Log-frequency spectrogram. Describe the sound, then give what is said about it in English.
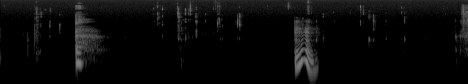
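Soft, slow licking sounds: quiet, wet mouth clicks and smacks scattered sparsely across near-silence, with two brief louder voiced bursts standing out. “Soft, slow licks like this?”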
